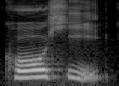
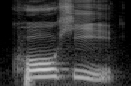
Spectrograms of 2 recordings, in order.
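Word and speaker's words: コーヒー: just use katagana and it's pronounced kohi well it's pronounced a little different but kind of pretty similar and in Chinese we always use Chinese character we only use Chinese characters for writing for letters so in Chinese it's pronounced Cafe so Coffee Cafe in Japanese it's called he so so English Japanese Chinese were pronounced like coffee kohi cafe well which one you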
